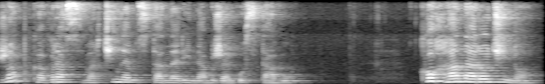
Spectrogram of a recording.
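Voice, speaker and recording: A woman narrating a children's storybook in a gentle storytelling manner, in a roomy-sounding recording. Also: medium pitch, normal speed, creaky. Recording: roomy echo.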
